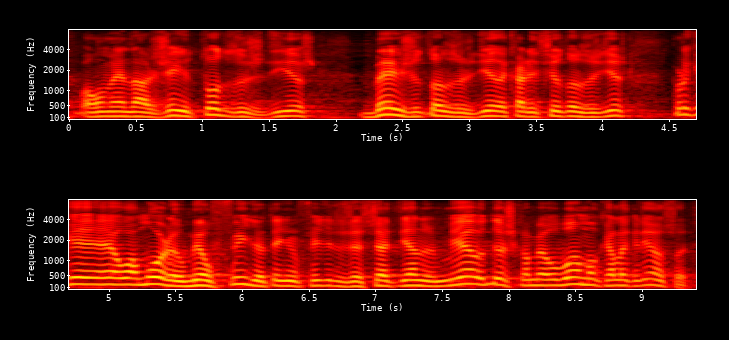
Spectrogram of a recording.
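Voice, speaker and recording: An older man in his eighties with a Southern Brazilian accent spins long, rambling stories, restarting his sentences as he goes. His voice sits a bit high for a man. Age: 80s. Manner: rambling, animated storytelling with many restarts. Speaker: guest writer. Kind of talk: storytelling interview.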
